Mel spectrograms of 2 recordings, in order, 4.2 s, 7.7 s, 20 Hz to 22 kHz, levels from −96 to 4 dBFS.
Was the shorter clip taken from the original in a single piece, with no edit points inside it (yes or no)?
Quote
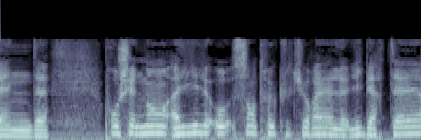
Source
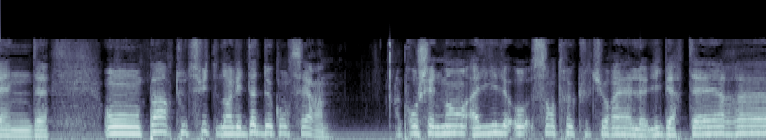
no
